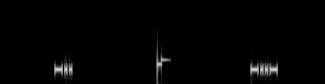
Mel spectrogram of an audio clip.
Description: Morse code, heard as a keyed tone, about 50 wpm, 700 Hz. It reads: D X
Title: Single Letter-Number 50wpm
